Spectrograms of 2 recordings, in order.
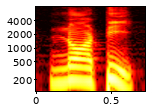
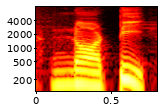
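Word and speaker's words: naughty: और समझिएगा देखिए दोस्त यहां पे एन का न लिखेंगे और ए यू है तो इसका उच्चारण औ के रूप में करेंगे जी एच टी है तो ट लिखेंगे अंतिम में वाई है तो इसका प्रयोग बड़ी के में करेंगे नॉट हो गया ना बहुत सिंपल है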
